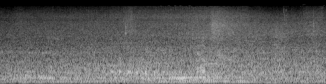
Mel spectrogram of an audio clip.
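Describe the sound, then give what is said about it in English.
A heavy vehicle engine roars loudly and steadily, with deep rumbling tones and broad road noise as a truck pulls away under acceleration. No one speaks. “Well, the guy got his ticket, and he's on his way. Yeah, he's going to be at the forefront of the revolution. He's got a truck.”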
